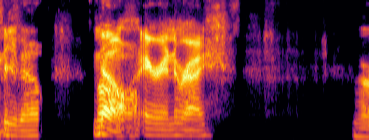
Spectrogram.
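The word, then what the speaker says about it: Rai: Ray, Ra, Aaron Rye.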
